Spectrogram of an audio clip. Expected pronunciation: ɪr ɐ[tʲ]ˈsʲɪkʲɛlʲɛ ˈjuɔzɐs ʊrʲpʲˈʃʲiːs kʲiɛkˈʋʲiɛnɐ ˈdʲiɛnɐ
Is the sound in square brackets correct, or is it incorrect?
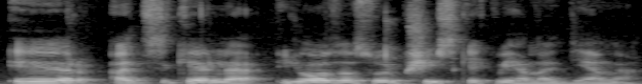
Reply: correct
